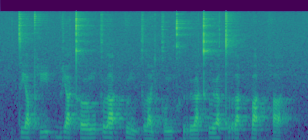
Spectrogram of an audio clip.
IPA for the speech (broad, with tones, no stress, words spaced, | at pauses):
ti˧a̯pʰiː˥˩p̚ bi˧a̯kʰɤː˦˥ŋkla˦˥k̚fɯ˩˦ŋ kla˨˩jko˧nkʰrɯ˦˥a̯kʰlɯ˥˩a̯ tra˥˩k̚pa˥˩k̚ ha˨˩k̚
